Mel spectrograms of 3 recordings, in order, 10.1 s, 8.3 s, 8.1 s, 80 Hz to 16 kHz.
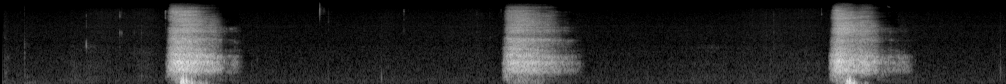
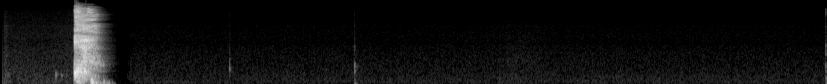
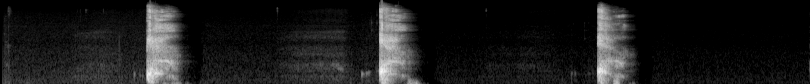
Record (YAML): exhalation_length: 10.1 s
exhalation_amplitude: 19115
exhalation_signal_mean_std_ratio: 0.27
cough_length: 8.3 s
cough_amplitude: 29318
cough_signal_mean_std_ratio: 0.13
three_cough_length: 8.1 s
three_cough_amplitude: 32768
three_cough_signal_mean_std_ratio: 0.19
survey_phase: beta (2021-08-13 to 2022-03-07)
age: 65+
gender: Female
wearing_mask: 'No'
symptom_none: true
symptom_onset: 6 days
smoker_status: Ex-smoker
respiratory_condition_asthma: false
respiratory_condition_other: false
recruitment_source: REACT
submission_delay: 2 days
covid_test_result: Negative
covid_test_method: RT-qPCR
influenza_a_test_result: Negative
influenza_b_test_result: Negative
